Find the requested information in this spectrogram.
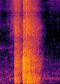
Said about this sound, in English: The dog just knocked over the clothes basket.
